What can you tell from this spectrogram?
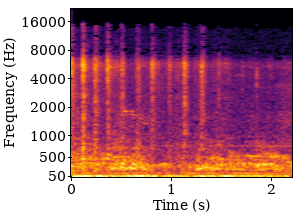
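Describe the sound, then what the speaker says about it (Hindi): A pigeon coos repeatedly in a soft, steady rhythm at close range, set against a low background rumble in a domestic pigeon-keeping area. "यहाँ पे ये कबूतरी है"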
